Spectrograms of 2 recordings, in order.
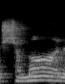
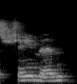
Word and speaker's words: shaman: field are fine because it's a borrowed word from a Siberian culture.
